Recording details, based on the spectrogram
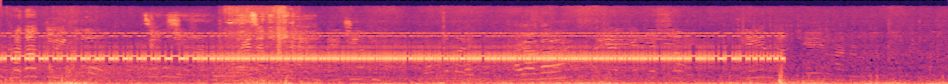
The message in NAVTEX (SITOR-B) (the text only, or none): THE QUEEN REPLACED THE PRINCESS WITH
